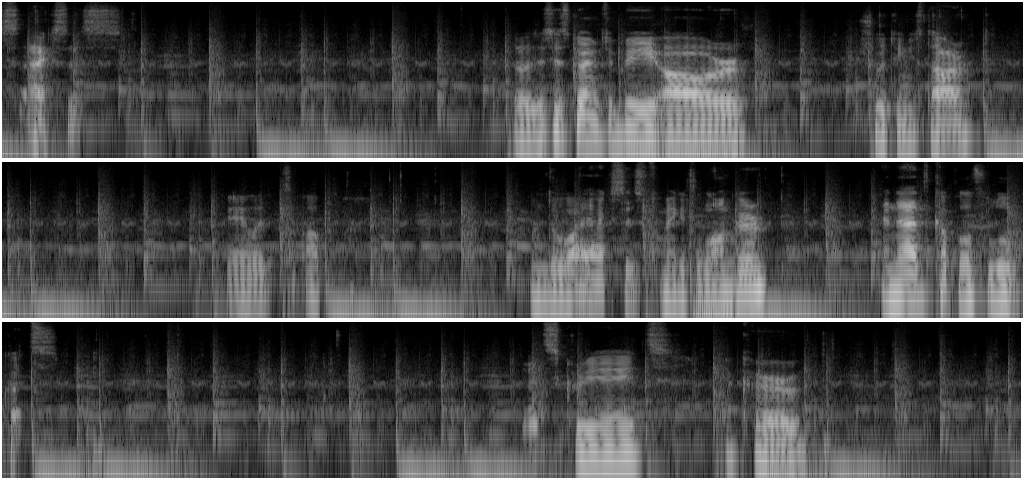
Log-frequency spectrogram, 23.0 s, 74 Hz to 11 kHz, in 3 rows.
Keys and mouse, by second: 0.0 9, 0.1 0, 0.7 Return, 1.8 click, 2.8 s, 3.0 0, 3.3 ., 5.2 0, 5.7 1, 6.3 click, 7.2 click, 7.7 ctrl+r, 7.7-10.1 typing, 10.4 click, 10.7-11.8 drag, 13.7 ctrl+r, 16.5 click, 17.5 Tab, 17.9 KP_1, 19.0 shift+a.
